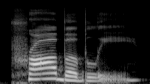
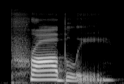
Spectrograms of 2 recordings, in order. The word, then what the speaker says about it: probably: Common mispronunciation. Probably. Correct pronunciation. Probably. 2 syllables in natural speech. The middle syllable is almost always dropped.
